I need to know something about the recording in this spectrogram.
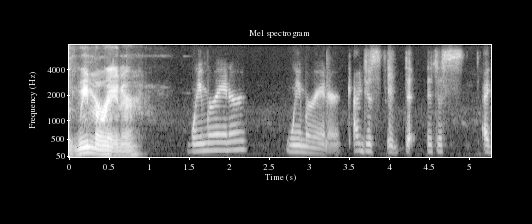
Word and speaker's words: Weimaraner: looks like it's Weimaraner. Weimaraner, Weimaraner. It just I can't do it. Weimaraner. You got Weimaraner. So the WEI is VI. That's how you'd pronounce it. So Weimaraner. Vimarena.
